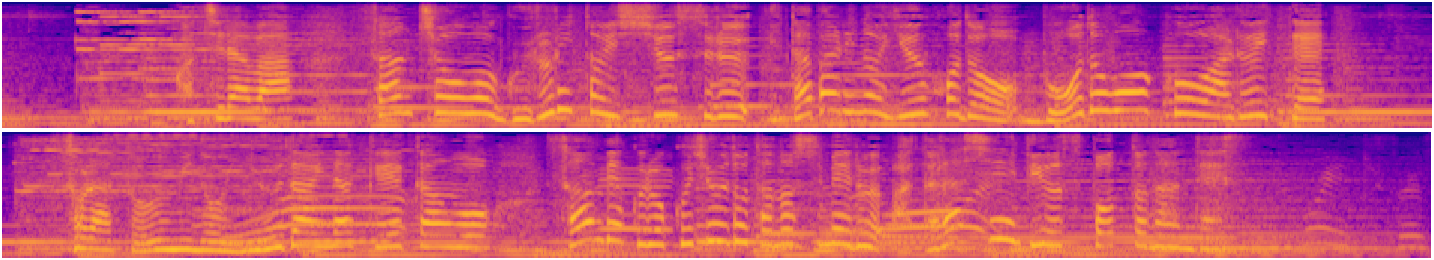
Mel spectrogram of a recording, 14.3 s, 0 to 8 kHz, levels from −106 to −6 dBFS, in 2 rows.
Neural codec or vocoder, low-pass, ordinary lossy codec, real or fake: none; 7.2 kHz; none; real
